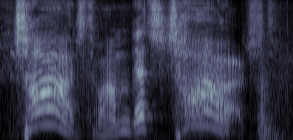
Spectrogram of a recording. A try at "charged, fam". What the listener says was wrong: There's a lot of like raspiness in there.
